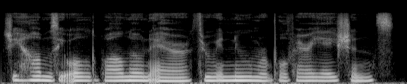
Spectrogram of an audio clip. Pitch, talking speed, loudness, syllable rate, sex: 175 Hz, 130 wpm, -16 LUFS, 4.1 syllables/s, female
